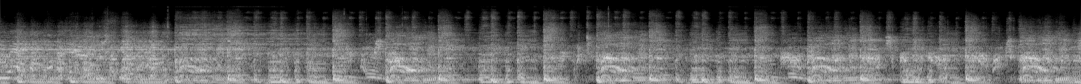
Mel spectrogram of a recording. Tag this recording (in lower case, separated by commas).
scratching (performance technique), hip hop music, music, electronic music, house music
